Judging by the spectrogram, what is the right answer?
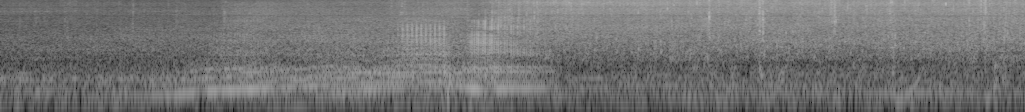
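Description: A motor vehicle's engine passing close by, swelling to its loudest about halfway through and then fading, followed by the steady rush of shallow water flowing over a stone play area.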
